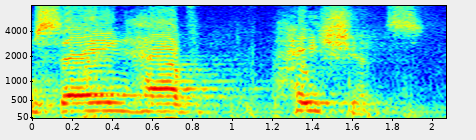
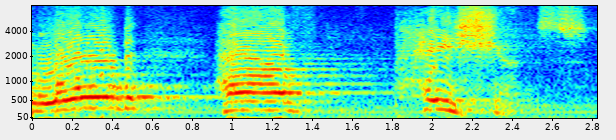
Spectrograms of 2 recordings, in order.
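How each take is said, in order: First: "Have patience" slowed and drawn out; slow emphatic "Have patience"; stress on patience. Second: Patience drawn out slowly, falling; slow, heavy "have patience"; stress on patience. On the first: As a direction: stretch out "Have patience" with a falling tune. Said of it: "That's a key word". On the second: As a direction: lean hard on "have patience". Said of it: "There's a key word". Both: Shown as a demonstration.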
